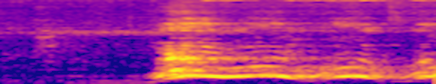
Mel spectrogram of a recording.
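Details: Great Pyrenees, a giant dog breed, on a rainy morning walk at Oyama Yuen Harvest Walk. A single drawn-out, tonal whine with a wavering pitch lasts about a second.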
